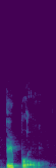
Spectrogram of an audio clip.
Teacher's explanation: it's a closed relaxed sound plus the dark l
